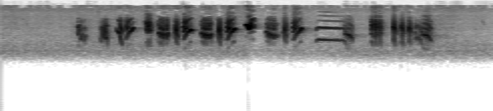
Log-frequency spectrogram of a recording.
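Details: Cyprus Warbler delivering a quick, even rattle of clipped, dry notes for roughly two seconds, with one clearer, ringing note near the end of the phrase.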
